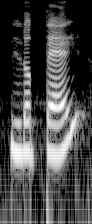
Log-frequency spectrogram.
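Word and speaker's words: l'hôtel: Article लग गया है, और एच नॉर्मली फ्रेंच में like 99% ऑफ the times silent ही रहता है, तो एच का कोई साउंड नहीं है, साइलेंट है, तो लोटेल।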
